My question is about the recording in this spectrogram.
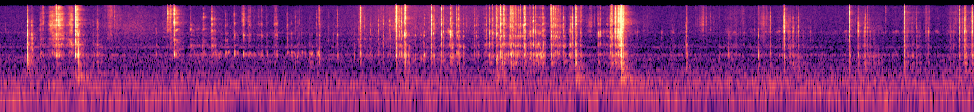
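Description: Small metal screws and the metal print-head housing being handled as the print-engine screws are fastened down, giving scattered light clicks and taps. A sharper click comes about eight seconds in.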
